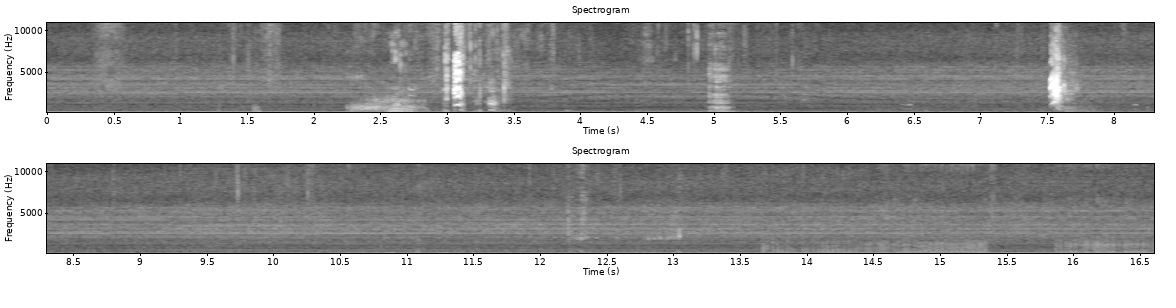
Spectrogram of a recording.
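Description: Small dogs scurry and rustle through dry mulch.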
